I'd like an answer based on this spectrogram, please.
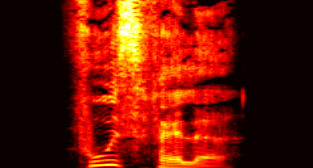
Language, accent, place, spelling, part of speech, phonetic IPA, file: German, Germany, Berlin, Fußfälle, noun, [ˈfuːsˌfɛlə], De-Fußfälle.ogg
- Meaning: nominative/accusative/genitive plural of Fußfall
